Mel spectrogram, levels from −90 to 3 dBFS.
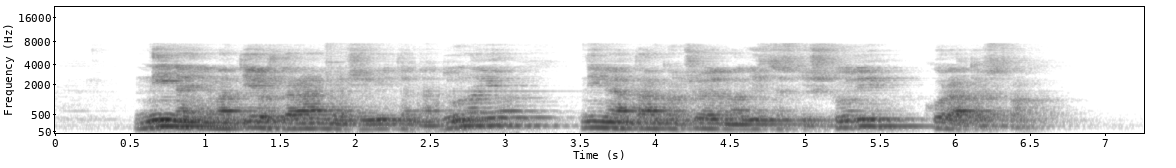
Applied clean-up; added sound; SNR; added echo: neural separator model SepFormer DNS4.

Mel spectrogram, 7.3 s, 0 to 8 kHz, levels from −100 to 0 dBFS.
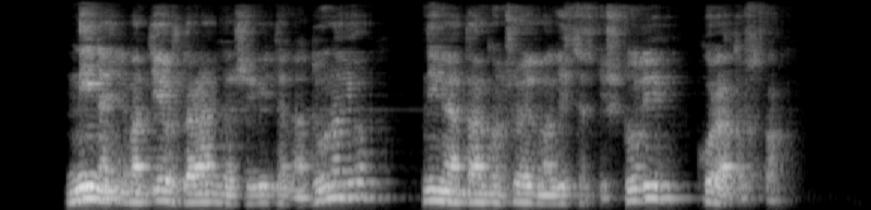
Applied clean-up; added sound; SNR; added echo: neural mask model DeepFilterNet 3.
